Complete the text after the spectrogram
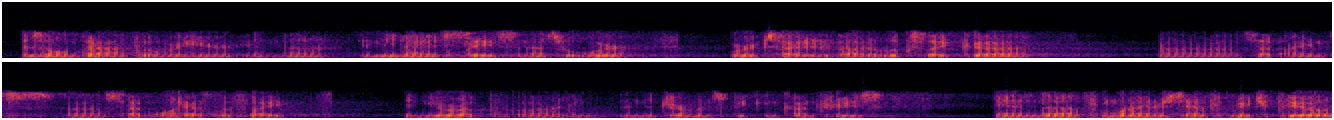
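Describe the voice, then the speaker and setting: A man speaking as a boxing promoter, giving measured, halting explanations on a media conference call. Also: extremely low pitch. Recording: tinny phone-line conference call with reverb.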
